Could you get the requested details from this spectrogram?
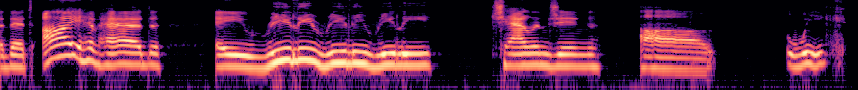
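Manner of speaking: each word drawn out slowly, leaning on really; slow emphasis. Real, not acted. Streamer telling chat about his hard week, slow and emphatic. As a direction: stretch it out to stress how hard it was. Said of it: "this is all to say".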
